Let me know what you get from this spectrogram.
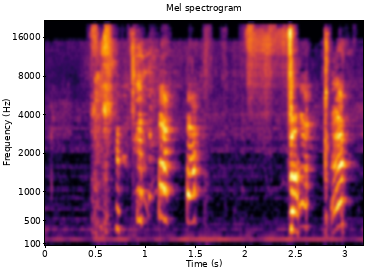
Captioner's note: laughter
